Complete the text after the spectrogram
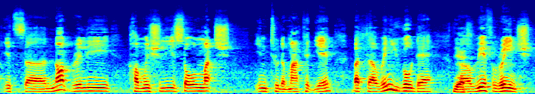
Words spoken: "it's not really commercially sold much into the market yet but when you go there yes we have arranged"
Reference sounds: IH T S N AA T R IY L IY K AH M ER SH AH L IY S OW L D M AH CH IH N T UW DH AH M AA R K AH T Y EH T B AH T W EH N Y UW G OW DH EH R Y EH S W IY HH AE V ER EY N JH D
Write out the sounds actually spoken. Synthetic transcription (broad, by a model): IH T S N AA T R IY L IY K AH M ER SH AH L IY S OW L M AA CH IH N T UW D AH M AA K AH T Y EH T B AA T W EH N Y UW G OW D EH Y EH W IY HH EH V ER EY N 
